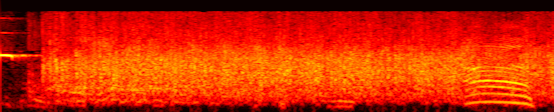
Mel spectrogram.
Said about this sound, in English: who was speaking then as the whistle went? It was Tim Rice, so he's got that extra point.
